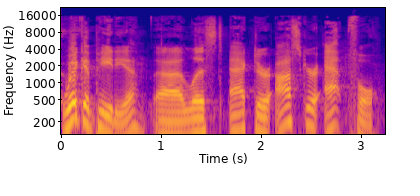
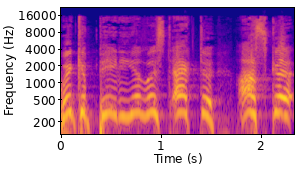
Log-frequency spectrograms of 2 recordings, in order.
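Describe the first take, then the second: First: It is said in the speaker's normal voice. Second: It is said in an old grandpa voice.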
